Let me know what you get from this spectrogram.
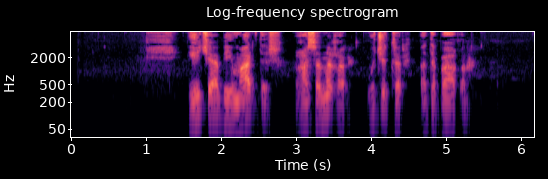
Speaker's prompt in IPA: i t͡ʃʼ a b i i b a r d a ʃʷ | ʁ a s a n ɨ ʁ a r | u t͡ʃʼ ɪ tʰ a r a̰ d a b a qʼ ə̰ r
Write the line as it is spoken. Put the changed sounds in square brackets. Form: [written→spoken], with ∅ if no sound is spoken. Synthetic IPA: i t͡ʃʼ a b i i [b→m] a r d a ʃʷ | ʁ a s a n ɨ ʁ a r | u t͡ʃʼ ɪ tʰ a r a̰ d a b a qʼ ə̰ r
